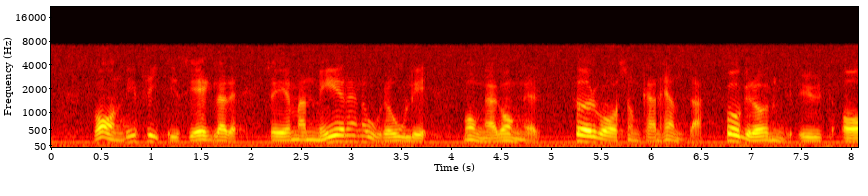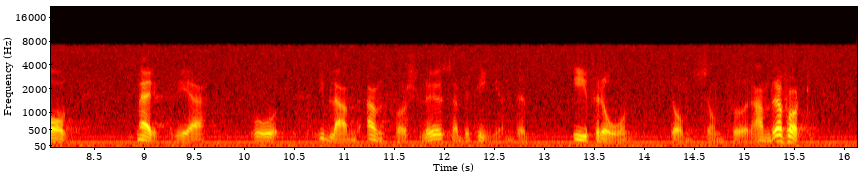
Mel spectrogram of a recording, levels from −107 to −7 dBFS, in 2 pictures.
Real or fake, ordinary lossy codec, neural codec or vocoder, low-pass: real; Opus, 32 kbps; none; 7.2 kHz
